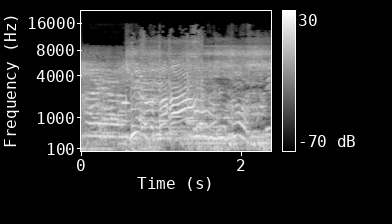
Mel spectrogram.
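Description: Several children's high-pitched voices at once, talking, laughing and calling out.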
